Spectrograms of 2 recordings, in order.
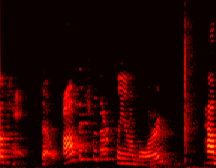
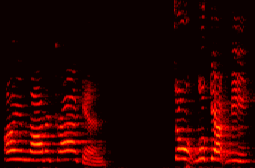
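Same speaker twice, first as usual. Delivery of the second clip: raised, whiny storybook sadness; mildly upset boy; 6 semitones higher than usual. Acted. Boy giving up being a dragon, mildly mournful. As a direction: lament it with a mock pout. Crying boy explains himself.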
